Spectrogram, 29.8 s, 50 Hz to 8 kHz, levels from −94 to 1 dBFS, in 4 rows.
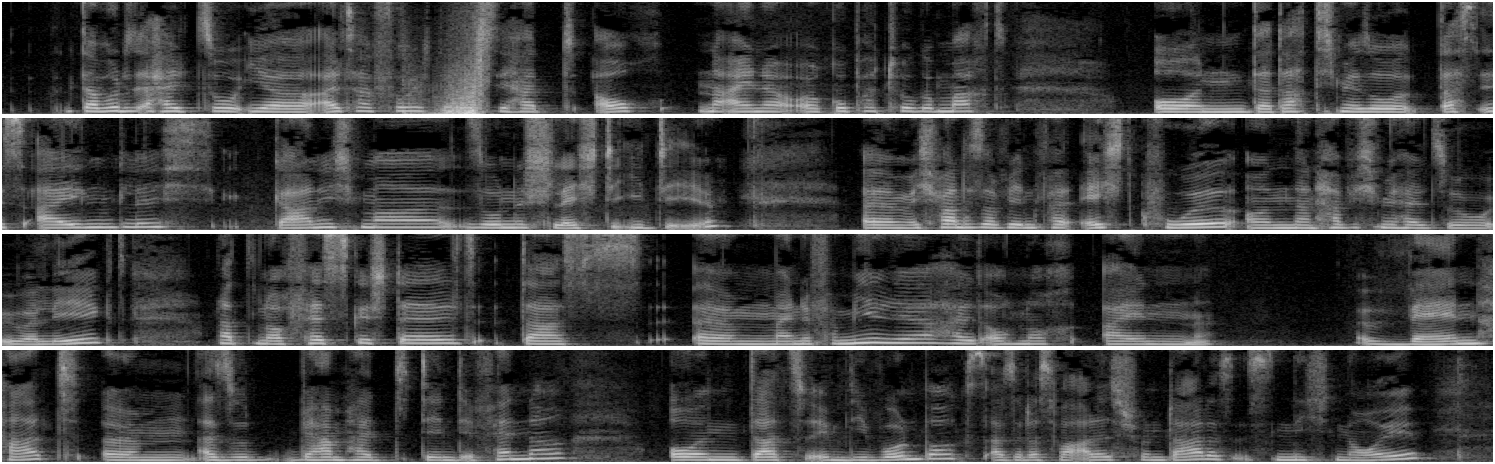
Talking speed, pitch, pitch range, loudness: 170 wpm, 225 Hz, 205-250 Hz, -25 LUFS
